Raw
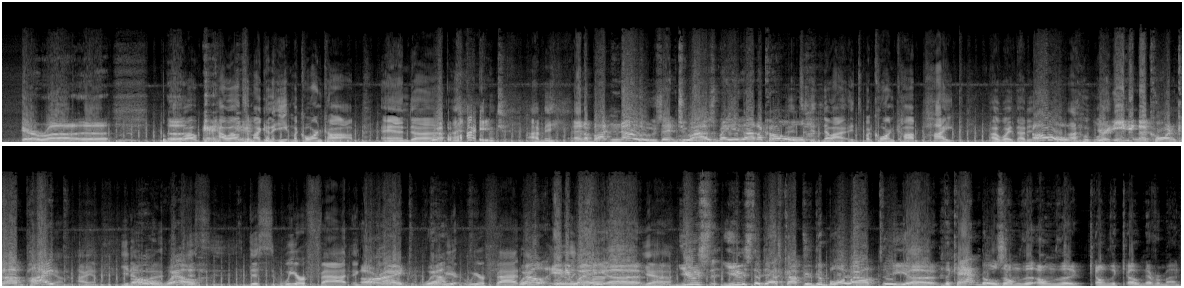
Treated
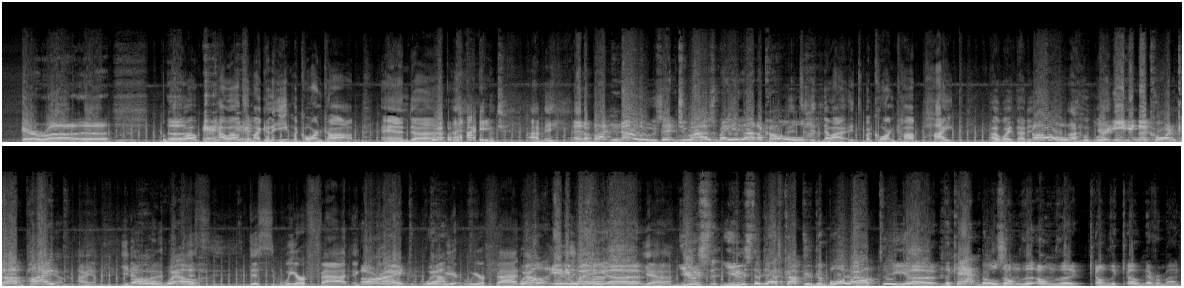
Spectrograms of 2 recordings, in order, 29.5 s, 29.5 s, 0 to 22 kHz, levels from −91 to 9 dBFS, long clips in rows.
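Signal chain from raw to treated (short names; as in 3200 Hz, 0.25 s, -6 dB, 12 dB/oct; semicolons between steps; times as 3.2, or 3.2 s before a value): notches 50/100/150/200 Hz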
